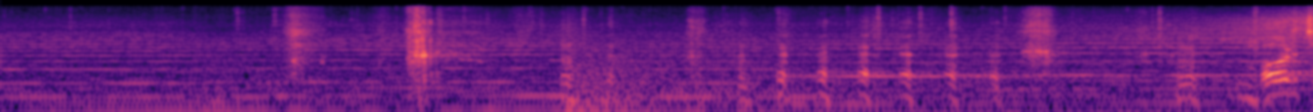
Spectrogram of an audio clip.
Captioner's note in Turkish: Vasilius gülme sesi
